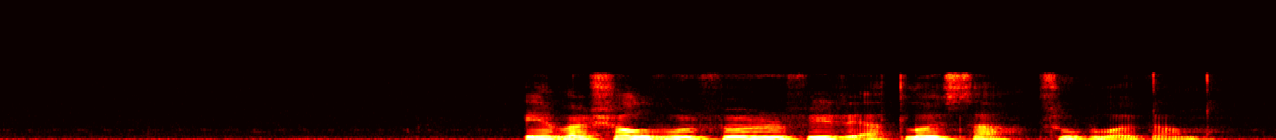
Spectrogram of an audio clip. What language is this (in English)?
Faroese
